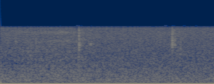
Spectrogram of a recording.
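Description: Pen nib ticking lightly against paper during inking, twice, under a steady hiss.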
